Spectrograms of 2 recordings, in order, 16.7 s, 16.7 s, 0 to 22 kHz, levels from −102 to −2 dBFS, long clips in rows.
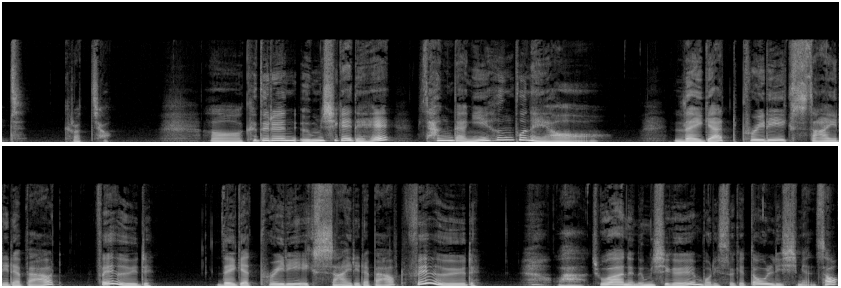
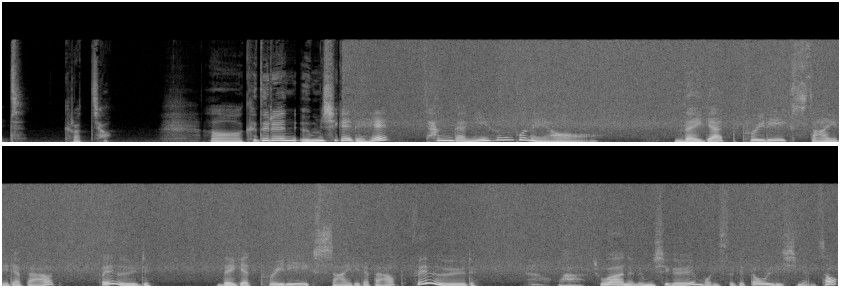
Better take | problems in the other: first | hiss; noticeable; from 3.5 s on; 10 dB below the speech

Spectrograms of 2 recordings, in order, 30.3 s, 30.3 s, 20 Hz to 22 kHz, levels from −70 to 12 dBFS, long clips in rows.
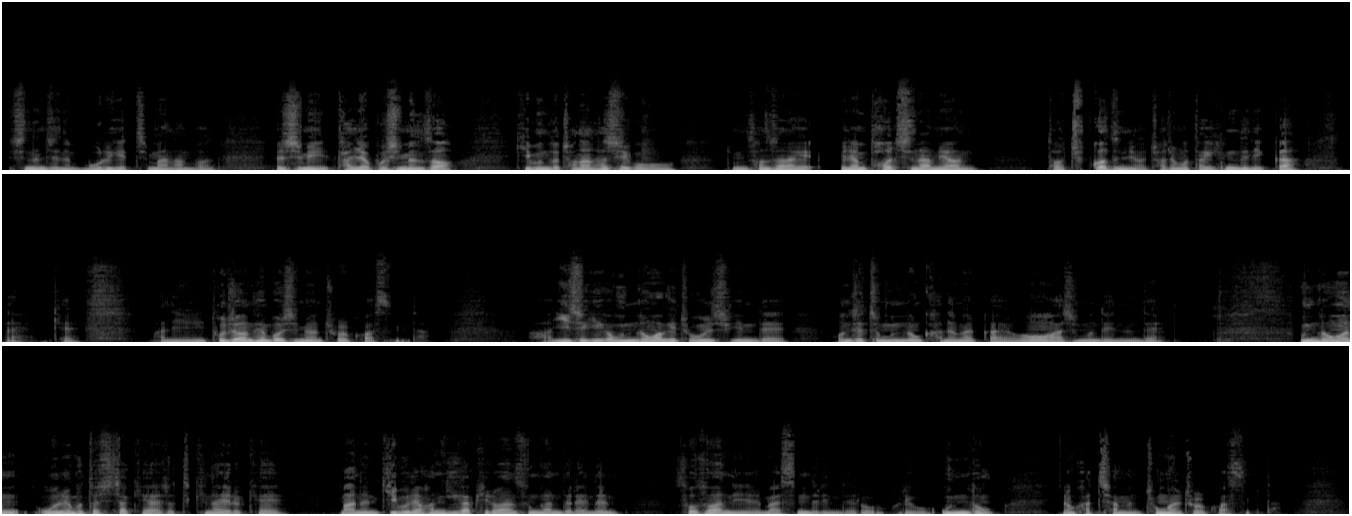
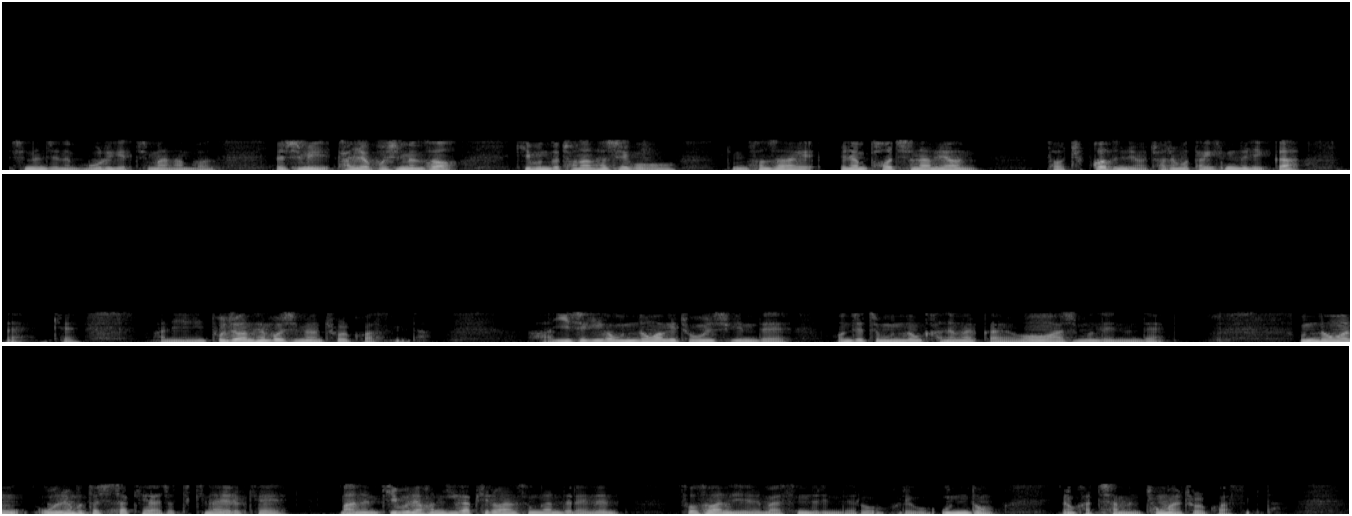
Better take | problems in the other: first | garbled, watery; badly; nothing above 4 kHz; slightly in the first

